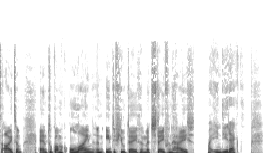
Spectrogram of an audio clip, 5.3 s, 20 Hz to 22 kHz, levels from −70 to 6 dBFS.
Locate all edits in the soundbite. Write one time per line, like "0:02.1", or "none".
0:04.0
